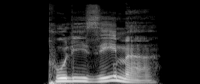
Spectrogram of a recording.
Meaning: inflection of polysem: 1. strong/mixed nominative masculine singular 2. strong genitive/dative feminine singular 3. strong genitive plural
- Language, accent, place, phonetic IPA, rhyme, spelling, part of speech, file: German, Germany, Berlin, [poliˈzeːmɐ], -eːmɐ, polysemer, adjective, De-polysemer.ogg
